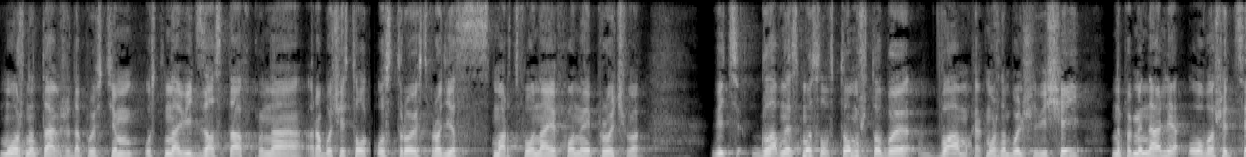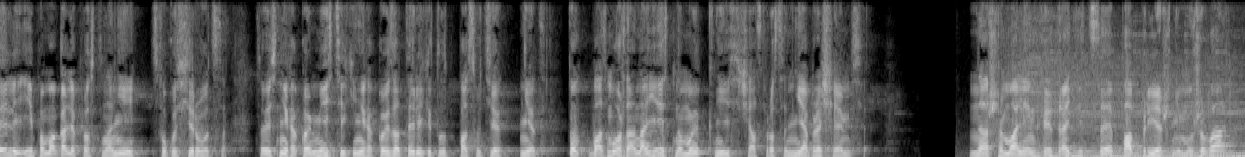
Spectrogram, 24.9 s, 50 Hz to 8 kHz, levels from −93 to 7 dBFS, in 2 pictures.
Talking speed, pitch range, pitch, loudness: 150 wpm, 125-155 Hz, 140 Hz, -17 LUFS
